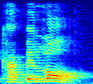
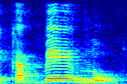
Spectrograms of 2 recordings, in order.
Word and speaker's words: cabelo: Não é cabelo e nem cabeló. É cabelo.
